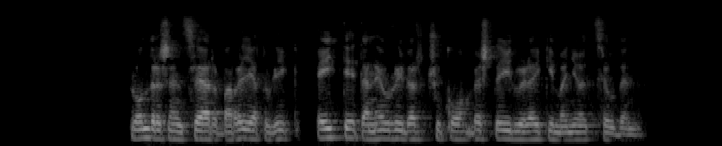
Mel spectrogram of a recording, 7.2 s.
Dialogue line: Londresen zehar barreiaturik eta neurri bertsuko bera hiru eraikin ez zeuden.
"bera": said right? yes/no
no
